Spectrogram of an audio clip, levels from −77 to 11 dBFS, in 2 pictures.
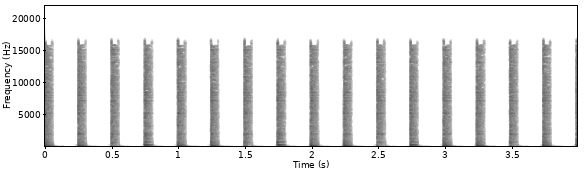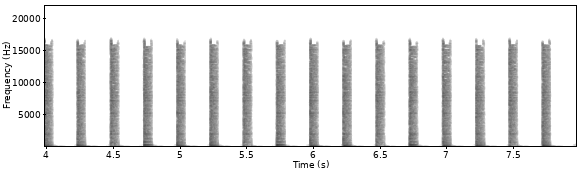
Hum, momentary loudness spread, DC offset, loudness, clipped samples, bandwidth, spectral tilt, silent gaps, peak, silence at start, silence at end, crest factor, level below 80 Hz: none; 4 LU; under 0.1%; -22 LUFS; under 0.1%; 17.5 kHz; -2.5 dB/octave; none; 0 dBFS; 0 s; 0.2 s; 24 dB; -42 dBFS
